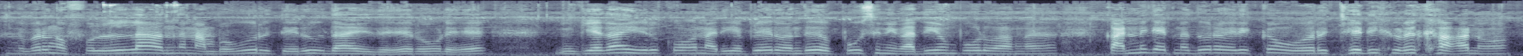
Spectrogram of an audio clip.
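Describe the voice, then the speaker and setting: A woman's voice: medium pitch, fairly even intonation, moderate pace, a bit bright. Chatty young woman vlogging outdoors. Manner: chatty, addresses viewers as friends. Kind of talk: casual vlog narration. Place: outdoors at a village house and street. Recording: noisy outdoor phone recording.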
